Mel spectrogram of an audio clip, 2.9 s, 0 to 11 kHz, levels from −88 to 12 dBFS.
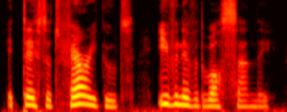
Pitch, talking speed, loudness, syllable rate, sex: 200 Hz, 190 wpm, -21 LUFS, 5.3 syllables/s, female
